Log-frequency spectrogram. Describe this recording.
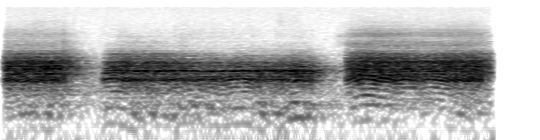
Great for creaky floors or chairs.
Squeak, High, Hum, Fan, Stereo, Creaking, Old, Creak, Creepy, Chair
